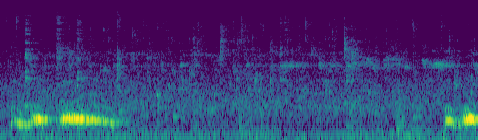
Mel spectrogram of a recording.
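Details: Spotted dove with a deep voice, played to draw in wild doves quickly. A low, mellow hoot, then a drawn-out coo, and a further phrase beginning just before the end over steady faint hiss.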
